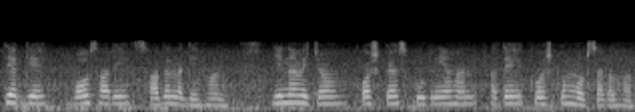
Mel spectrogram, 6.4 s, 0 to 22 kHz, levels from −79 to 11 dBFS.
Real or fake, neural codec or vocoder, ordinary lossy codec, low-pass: real; none; none; 5.4 kHz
